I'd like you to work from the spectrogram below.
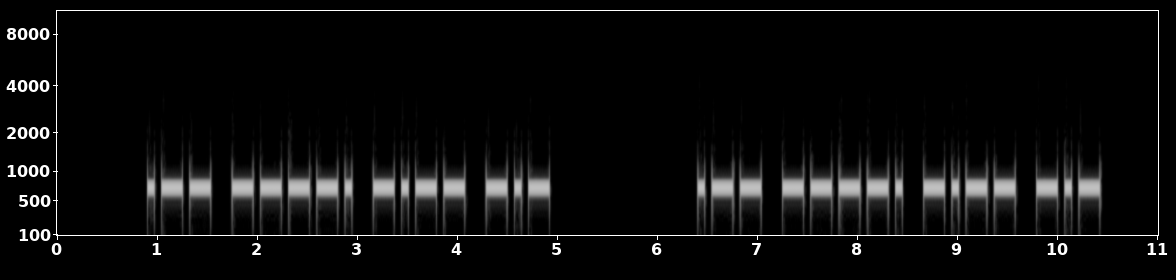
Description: Morse code, heard as a keyed tone, about 17 wpm, 700 Hz. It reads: W9YK W9YK
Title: USA Call Signs - 4 Characters - Repeated 3x - 17wpm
